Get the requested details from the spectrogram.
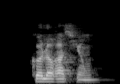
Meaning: color; coloring; coloration
- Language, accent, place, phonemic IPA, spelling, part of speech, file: French, France, Lyon, /kɔ.lɔ.ʁa.sjɔ̃/, coloration, noun, LL-Q150 (fra)-coloration.wav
